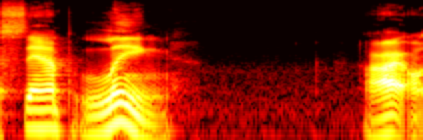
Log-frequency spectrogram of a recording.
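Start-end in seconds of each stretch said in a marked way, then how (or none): 0.0-1.1 sampling with the weight on ling. Saying it just to be obnoxious, sampling stressed on ling. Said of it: "you have to say it like this, a sampling. You got to have an emphasis on the ling".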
